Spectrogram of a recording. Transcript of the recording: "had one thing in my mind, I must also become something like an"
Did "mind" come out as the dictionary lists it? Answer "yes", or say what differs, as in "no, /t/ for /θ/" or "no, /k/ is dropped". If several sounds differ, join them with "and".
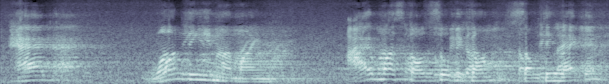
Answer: yes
